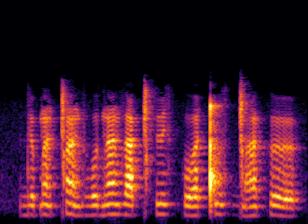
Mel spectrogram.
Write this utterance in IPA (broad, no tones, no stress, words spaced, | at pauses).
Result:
dɵɓɐ̃ǀɐ̃ dʱodɐ̃ zaǀʰʉz koɐ̯ǃuz ɡ͡ǀãɐ̯kɵ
